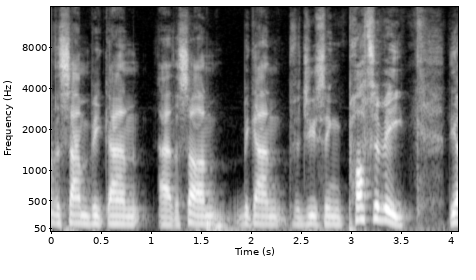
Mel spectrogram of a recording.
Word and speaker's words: San: the son of batwan Sam but it's pronounced son apparently to hard a uh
